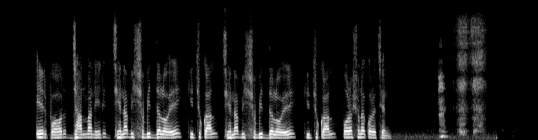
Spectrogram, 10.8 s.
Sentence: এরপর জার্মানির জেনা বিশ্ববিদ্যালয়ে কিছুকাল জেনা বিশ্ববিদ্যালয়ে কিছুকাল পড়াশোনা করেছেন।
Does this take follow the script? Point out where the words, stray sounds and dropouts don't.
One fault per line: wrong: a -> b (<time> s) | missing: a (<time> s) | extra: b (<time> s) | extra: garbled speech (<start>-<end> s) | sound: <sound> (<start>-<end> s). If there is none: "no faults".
sound: sneeze (8.7-9.8 s)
